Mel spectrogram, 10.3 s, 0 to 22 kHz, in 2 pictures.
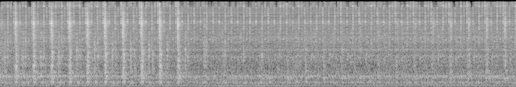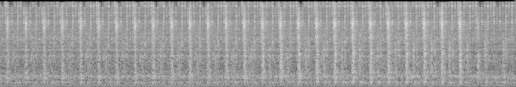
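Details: BMW F07 with N55 petrol engine: steady idle with a sharp, regular engine knock, close to three per second.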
